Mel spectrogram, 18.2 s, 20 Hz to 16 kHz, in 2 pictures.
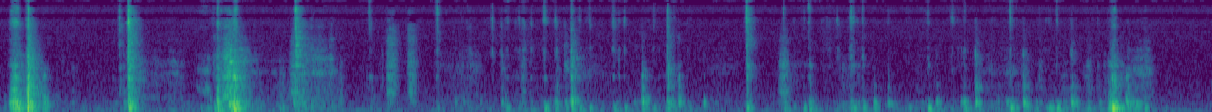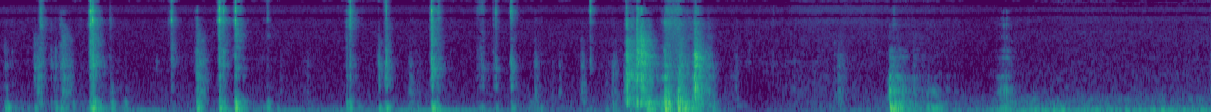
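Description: Ruger Mark IV pistol parts and a red-dot sight mount being handled and fitted together on a wooden bench: irregular small metal clicks, taps and knocks, with a louder clatter about 14 seconds in. Near the end the clicks stop and a faint steady low noise remains.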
